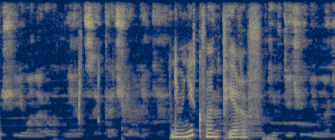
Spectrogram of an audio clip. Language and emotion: Russian, neutral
